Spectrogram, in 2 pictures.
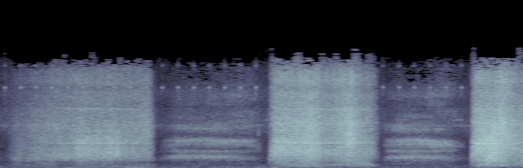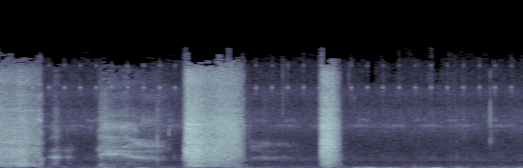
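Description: A person blowing hard on a fluffy seed head to scatter the seeds: five loud puffs of breath, the first and longest about a second and a half, the last a short quick one, with softer breaths between.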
